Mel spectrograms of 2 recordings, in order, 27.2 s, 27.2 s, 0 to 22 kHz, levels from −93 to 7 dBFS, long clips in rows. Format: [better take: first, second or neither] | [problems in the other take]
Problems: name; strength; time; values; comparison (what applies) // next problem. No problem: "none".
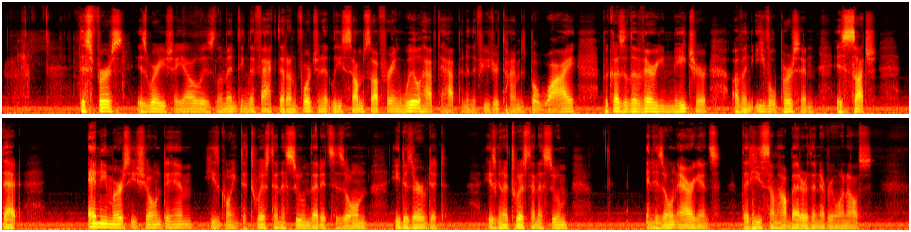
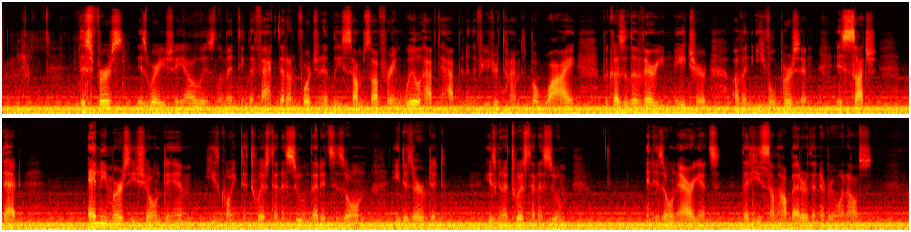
first | low rumble; loud; throughout; 2 dB below the speech; faint in the first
